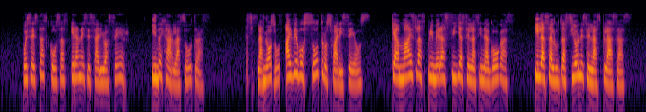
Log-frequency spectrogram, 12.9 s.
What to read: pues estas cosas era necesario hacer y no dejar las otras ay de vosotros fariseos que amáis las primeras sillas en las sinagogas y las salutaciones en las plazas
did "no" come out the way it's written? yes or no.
no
